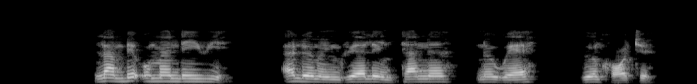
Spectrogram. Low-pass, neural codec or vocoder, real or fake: 5.4 kHz; none; real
